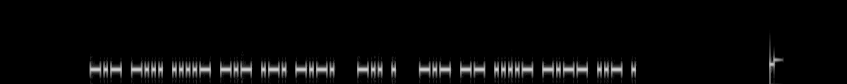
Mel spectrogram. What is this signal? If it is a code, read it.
Morse code, heard as a keyed tone, about 36 wpm, 700 Hz. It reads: KB4KRC DE KM4YUE
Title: USA Callsign DE Callsign - 6 Characters - 35wpm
